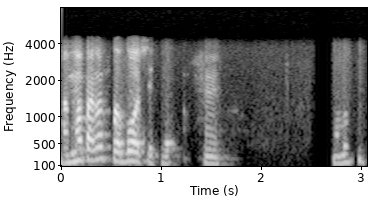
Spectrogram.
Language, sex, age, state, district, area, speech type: Odia, male, 18-30, Odisha, Kalahandi, rural, conversation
